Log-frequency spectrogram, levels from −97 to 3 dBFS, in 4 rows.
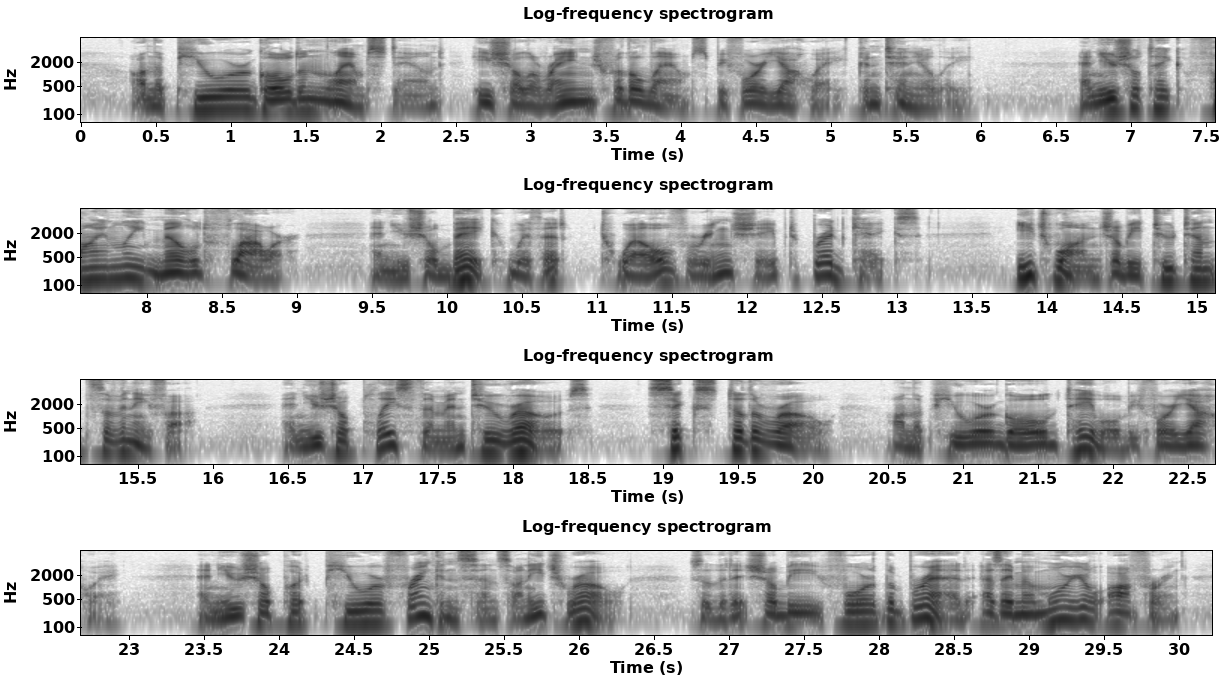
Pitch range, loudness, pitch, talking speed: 115-165 Hz, -19 LUFS, 135 Hz, 160 wpm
